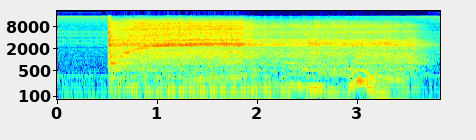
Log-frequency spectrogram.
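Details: Craftsman 24-inch 9HP snowblower after rewiring the coil kill lead: engine catches at once, settles into an even, steady run without misses or stumbling, then shuts down cleanly; normal start and run.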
